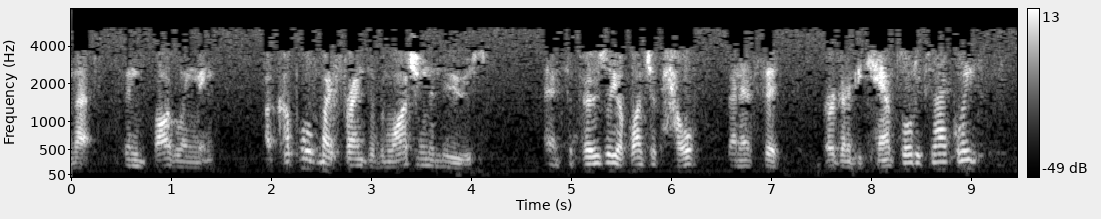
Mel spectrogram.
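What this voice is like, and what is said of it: New Jersey / Delaware accent. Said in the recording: “I love that accent. He's got that. He's from my neck of the woods, Jersey, Delaware.”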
